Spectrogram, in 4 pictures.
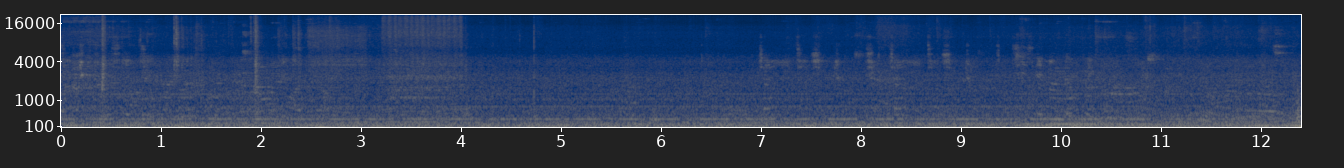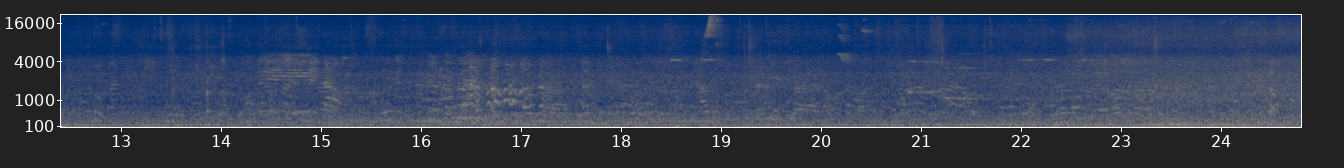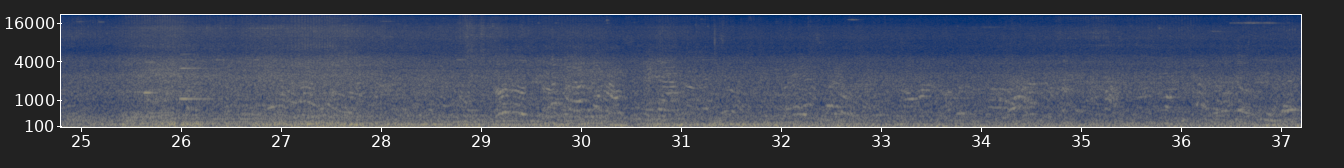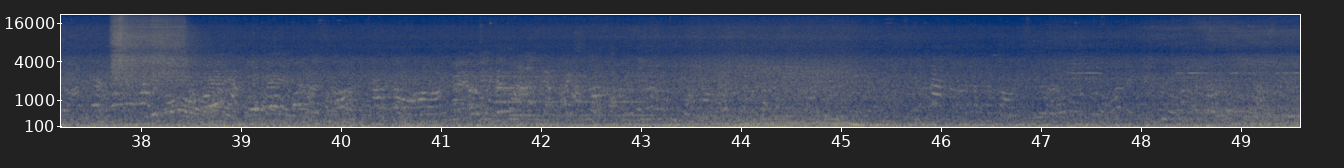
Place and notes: Qingdao E. Rd., Taipei City - In convenience stores
In convenience stores, Binaural recordings, Sony PCM D50 + Soundman OKM II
